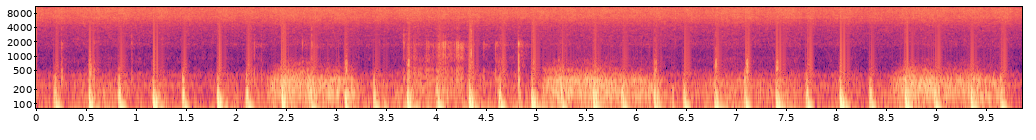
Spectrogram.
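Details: Regular low thumping at about 95 beats a minute with whooshing flow between beats from a woman's heart, recorded by cardiac ultrasound Doppler with a different transducer and combined with ECG; Doppler heartbeat sounds.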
